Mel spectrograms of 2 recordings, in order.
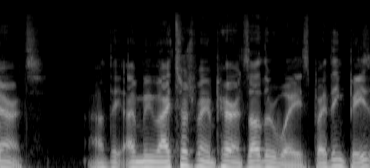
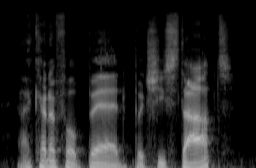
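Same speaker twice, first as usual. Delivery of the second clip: usual speaking voice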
